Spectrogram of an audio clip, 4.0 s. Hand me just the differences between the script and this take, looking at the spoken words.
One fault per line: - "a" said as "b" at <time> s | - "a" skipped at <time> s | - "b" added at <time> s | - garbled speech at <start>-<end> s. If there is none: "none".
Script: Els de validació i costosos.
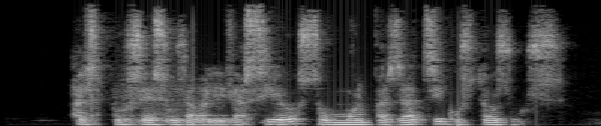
- "processos" added at 0.8 s
- "són molt pesats" added at 2.1 s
